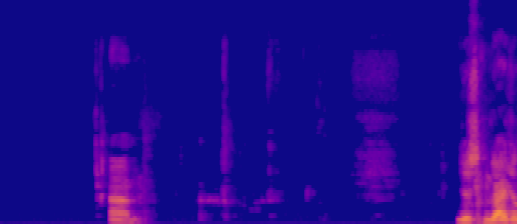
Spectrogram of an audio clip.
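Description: A man speaks close to a phone microphone in short bursts.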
